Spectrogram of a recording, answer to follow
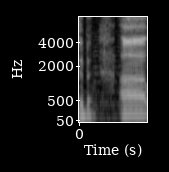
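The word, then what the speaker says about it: Ibbott: Recently, on episode 33, they interviewed none other than Coverville himself, Brian Ibott. Ibott. Never heard of that guy. That's how it's pronounced. Yeah. I think it's Ibott, yeah. It's Ibott.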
